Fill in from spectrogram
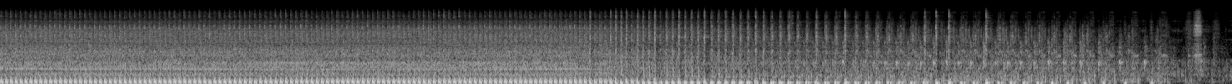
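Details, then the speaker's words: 1979 Kohler K301 12 hp single-cylinder after carburetor readjustment: strong, even chug, runs well wide open, then winds down to a stop after shutoff; throttle shaft slightly affects idle, otherwise normal running. "so that throttle shaft is effective ing our idle a little bit but it still runs pretty good when it's wide open so I think we'll call that good"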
